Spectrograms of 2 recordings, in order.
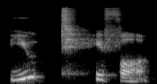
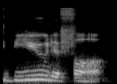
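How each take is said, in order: First: The middle consonant is a clear T sound. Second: The middle consonant is a soft D sound. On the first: The speaker calls it wrong. "I do not say beautiful" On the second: The speaker calls it right. "I say beautiful. That T ... becomes a D"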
